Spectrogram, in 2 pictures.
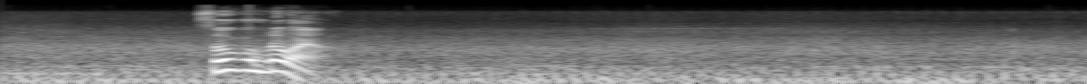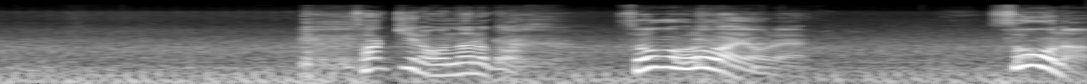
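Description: A man speaks close to a microphone in short, animated bursts.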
